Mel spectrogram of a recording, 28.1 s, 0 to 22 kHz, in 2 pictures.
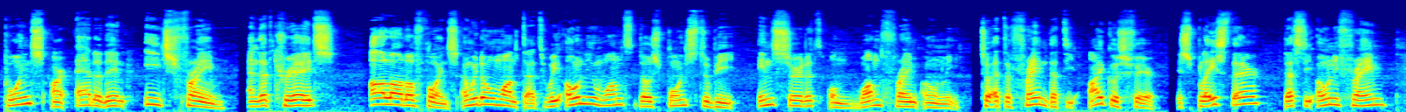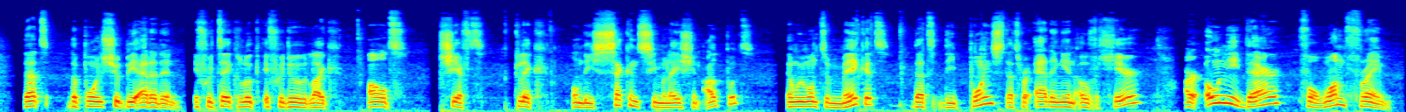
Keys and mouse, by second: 15.9-19.1 middle drag, 15.9 g, 19.1 alt+shift+click, 19.3-21.8 alt+shift+middle drag, 21.8-28.1 drag, 21.8 space, 22.7 space.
